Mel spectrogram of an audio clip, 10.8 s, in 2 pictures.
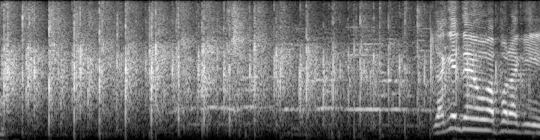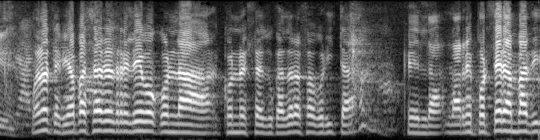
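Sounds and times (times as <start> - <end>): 
audience applause: 0.0 - 5.8
speech: 4.4 - 10.7.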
